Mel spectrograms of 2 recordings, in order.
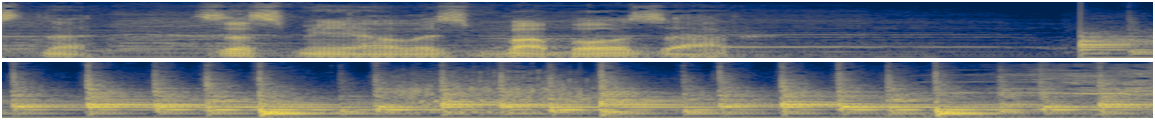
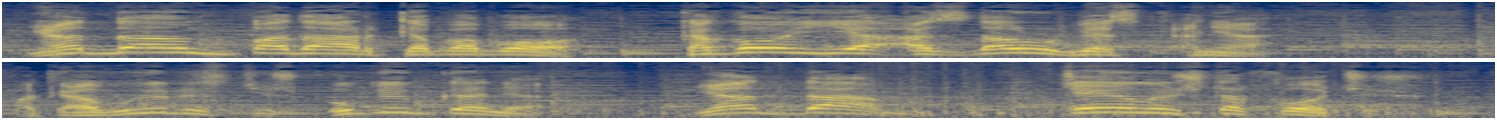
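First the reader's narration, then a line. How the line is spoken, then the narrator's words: Choked shout. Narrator (Russian): Георгий сдавленно закричал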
